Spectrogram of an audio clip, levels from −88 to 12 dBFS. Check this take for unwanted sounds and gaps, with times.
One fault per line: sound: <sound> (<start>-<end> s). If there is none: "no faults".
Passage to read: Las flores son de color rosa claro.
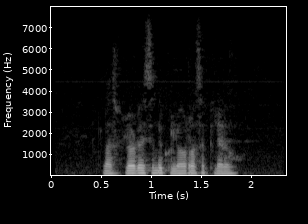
no faults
